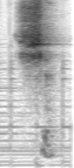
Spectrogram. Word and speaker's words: Ш: Sh and sh. So, that to understand how to pronounce these letters, you need to understand where they came from. The letter sh. Sh. Sh. Like in English word, show.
